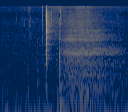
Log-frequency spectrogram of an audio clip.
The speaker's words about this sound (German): Ich lösche das hier raus, damit ich nicht durcheinander komme. Ich hoffe halt, man hört das Tippen jetzt nicht so arg auf der Memo.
